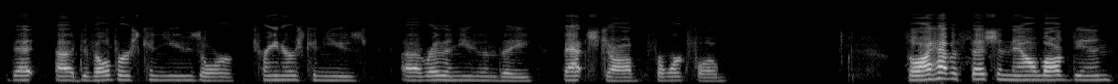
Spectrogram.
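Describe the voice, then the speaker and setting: A woman in a mid register talks through a live software demo at an easy pace. She keeps it casual and explains each step, with the odd filler as she clicks along. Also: mid-range voice, poor audio. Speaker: software trainer.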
